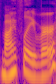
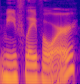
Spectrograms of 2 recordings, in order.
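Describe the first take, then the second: First: The first word is said like 'my'. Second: The first word is said like 'me'. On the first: The speaker calls it right. "but it's My Flavor" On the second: The speaker calls it wrong. "a lot of people pronounce it Me Flavor"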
